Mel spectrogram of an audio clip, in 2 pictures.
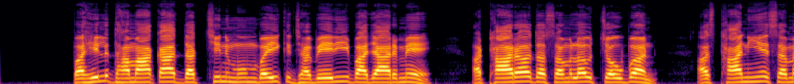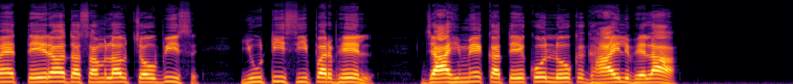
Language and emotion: Maithili, neutral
